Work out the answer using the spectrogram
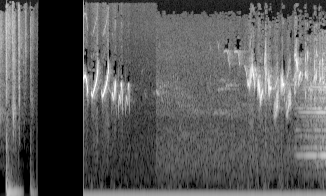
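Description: Small birds chirping: a quick run of up-and-down chirps about two seconds in, then a longer twittering run near the end, over a faint steady hiss.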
